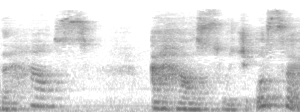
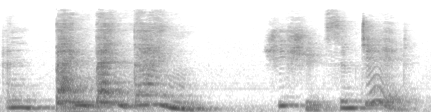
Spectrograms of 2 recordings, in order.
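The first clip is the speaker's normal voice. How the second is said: bang bang; 5 semitones higher, 4 dB louder than usual. A narrator's reading. Gunshots in story.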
